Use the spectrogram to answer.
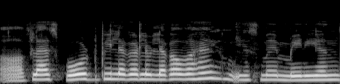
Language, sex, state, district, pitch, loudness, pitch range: Hindi, female, Chhattisgarh, Korba, 230 Hz, -13 LUFS, 210-240 Hz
